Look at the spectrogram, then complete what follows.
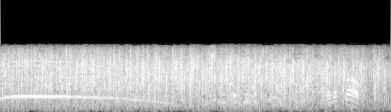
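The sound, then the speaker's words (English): A dense wash of applause welcoming a musician guest onto a show runs steadily throughout, with a sliding whistle-like tone gliding downward over the first couple of seconds and a brief voice-like cry near the end. “I love the applause.”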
